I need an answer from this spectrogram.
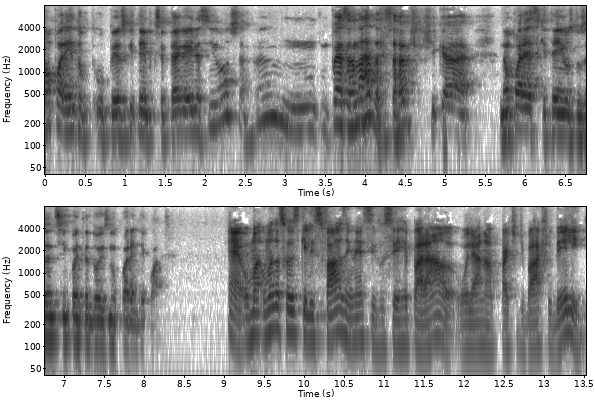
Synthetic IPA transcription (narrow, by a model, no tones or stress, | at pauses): ɐpaɾẽnt̪ɐʊʊpezʊkɪt̪ẽj̃pʊɾkɪsepɛɡɐelɪasĩnɔsɐɐ̃nnɐ̃w̃nɐ̃w̃pɛzɐnad̪ɐsabɪfikɐ | nɐ̃w̃paɾɛsɪ̥kɪt̪ẽj̃ʊzd̪uzẽnt̪ʊsĩŋkwẽnt̪ejd̪ojznʊkwaɾẽnt̪ejkwa̰t̪ɾʊ | ɛ̰ũmɐʔũmɐd̪ɐskojzɐskɪelɪsfazẽj̃nɛsɪvoseɦepaɾao̰ʎanɐpaɾt͡ʃɪd͡ʒɪbaʃʊd̪elɪ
